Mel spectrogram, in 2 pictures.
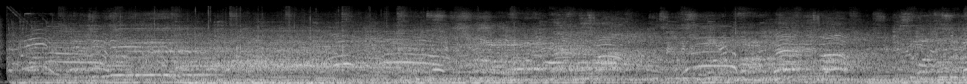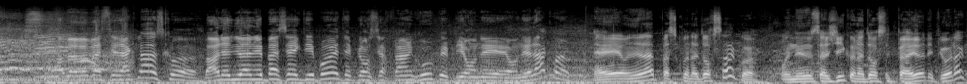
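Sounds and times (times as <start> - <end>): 
big concert crowd cheering and screaming: 0.0 - 11.1
speech: 10.6 - 19.3.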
